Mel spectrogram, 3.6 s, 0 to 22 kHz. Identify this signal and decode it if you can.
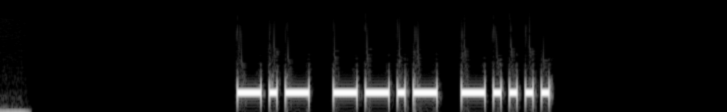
Morse code, heard as a keyed tone, about 29 wpm, 700 Hz. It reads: KQ6
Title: USA Call Sign Prefixes - Repeated 2x - 30wpm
